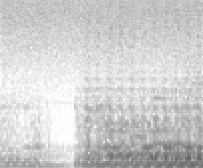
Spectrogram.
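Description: Upright double bass with the band playing low sustained notes. The sound fades almost away, then a new, louder held chord comes in just under a second in and rings on.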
